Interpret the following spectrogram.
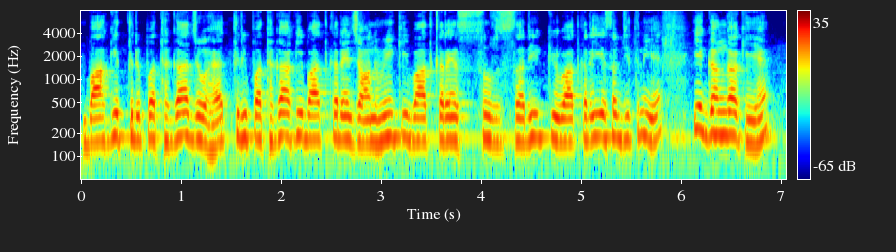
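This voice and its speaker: Mellow-voiced woman teaching a language lesson. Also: on the low side, a little hiss or hum. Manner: explanatory, repeats key words slowly and addresses viewers as friends. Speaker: exam coaching teacher. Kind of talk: Hindi exam lesson, going through a past paper.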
